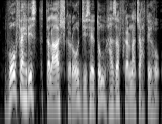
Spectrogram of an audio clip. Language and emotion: Urdu, neutral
